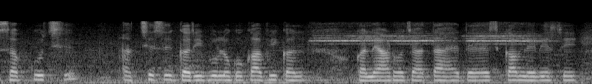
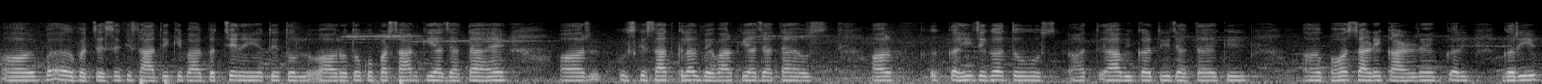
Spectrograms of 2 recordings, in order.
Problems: none marked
